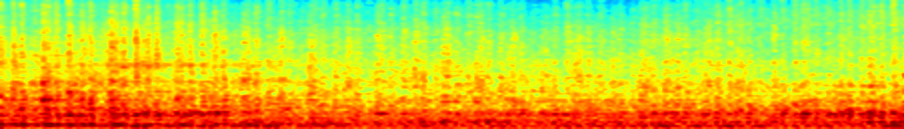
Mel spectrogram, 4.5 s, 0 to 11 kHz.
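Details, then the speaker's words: 1958 Mercury Montclair Turnpike Cruiser, sitting since about 1994, after fixing a backwards-installed carburetor accelerator pump. Starts right up and settles into a low, steady idle with no misses. Normal idle. "leverage facing the correct way now towards the linkage good starts right up sounds good"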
